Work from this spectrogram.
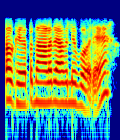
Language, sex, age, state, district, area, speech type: Malayalam, female, 18-30, Kerala, Alappuzha, rural, conversation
